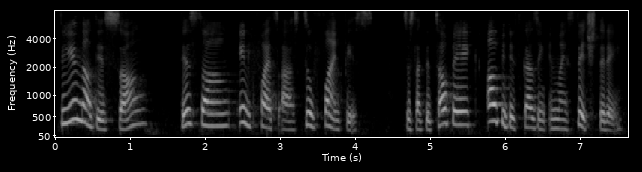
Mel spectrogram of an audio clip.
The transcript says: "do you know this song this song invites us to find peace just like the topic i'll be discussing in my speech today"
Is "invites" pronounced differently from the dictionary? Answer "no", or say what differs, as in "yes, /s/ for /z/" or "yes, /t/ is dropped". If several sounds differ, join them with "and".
no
